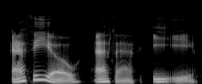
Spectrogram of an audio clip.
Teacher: The second syllable is always emphasized, and the first syllable is fe or fi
